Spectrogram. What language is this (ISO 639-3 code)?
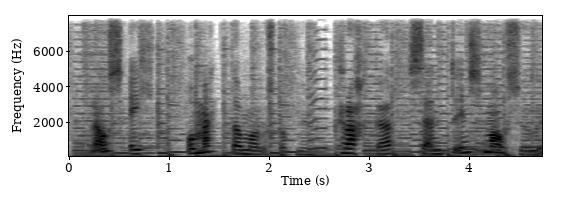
isl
